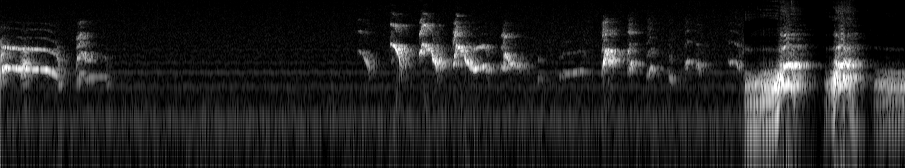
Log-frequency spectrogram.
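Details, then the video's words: Short squeaky dog yelps and whines come in scattered bursts, with a quiet gap early on. The calls end with two louder, harsher barks near the close. "Los mejores LADRIDOS DE PERROS"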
